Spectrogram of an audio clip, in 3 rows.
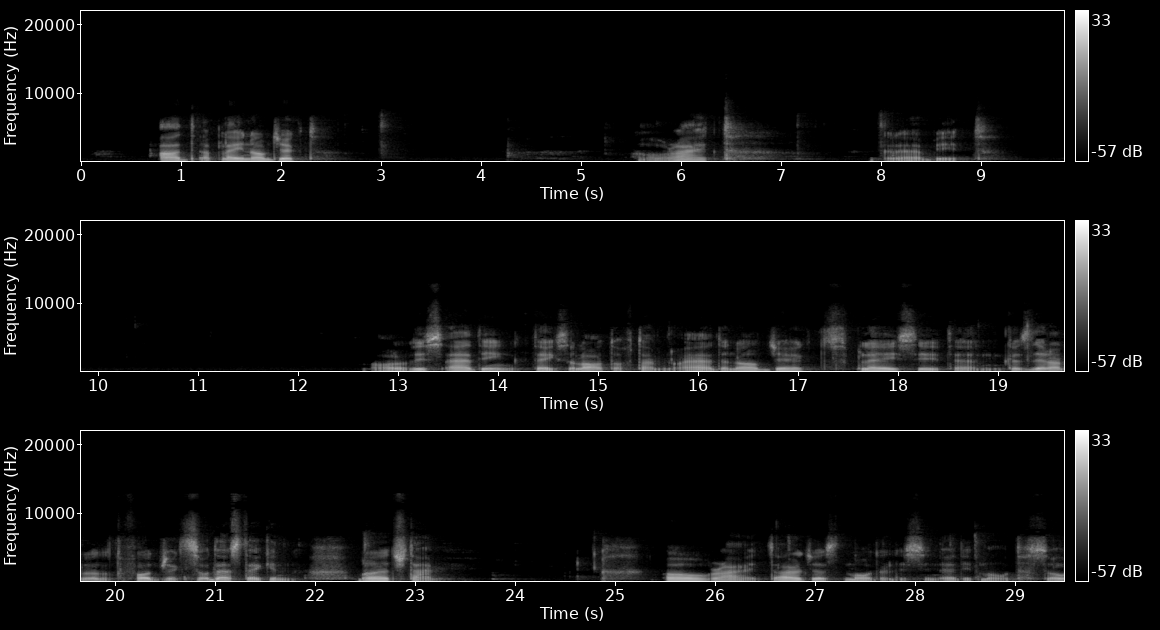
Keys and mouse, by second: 1.7 shift+a, 5.7 z, 5.9 KP_3, 7.7 g, 10.9-12.4 drag, 12.4 g, 15.5 g, 21.7 z, 27.0 Tab, 27.9 z, 28.5 KP_7.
